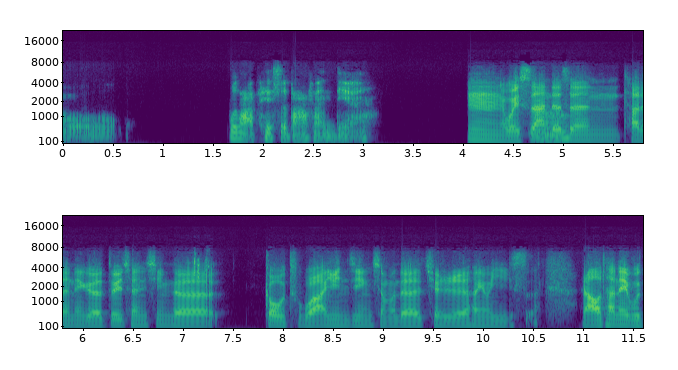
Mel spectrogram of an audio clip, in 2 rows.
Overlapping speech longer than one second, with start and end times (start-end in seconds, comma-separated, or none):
none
